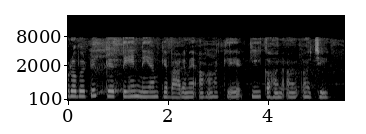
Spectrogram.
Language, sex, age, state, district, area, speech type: Maithili, female, 18-30, Bihar, Purnia, rural, read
